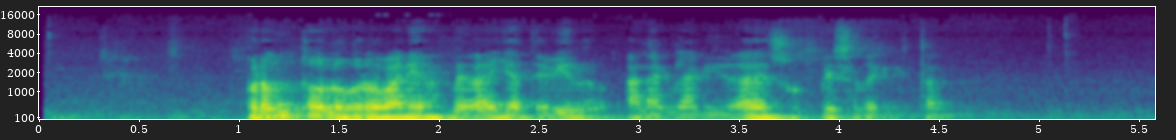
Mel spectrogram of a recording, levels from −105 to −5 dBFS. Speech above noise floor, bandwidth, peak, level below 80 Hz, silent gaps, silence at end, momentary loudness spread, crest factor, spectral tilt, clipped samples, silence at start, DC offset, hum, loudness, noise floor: 34 dB; 6.8 kHz; -2 dBFS; -42 dBFS; none; 1 s; 21 LU; 16 dB; -9.5 dB/octave; under 0.1%; 1.05 s; under 0.1%; none; -17 LUFS; -50 dBFS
